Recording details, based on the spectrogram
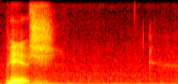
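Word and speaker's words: پیش: ठीक है, ये देखें, पेश को कैसे हम अदा करेंगे? होंठों को गोल करके अदा करेंगे। Bye rounding our lips will pronounce पेश, हम पेश को, होंठों को गोल करके अदा करेंगे।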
